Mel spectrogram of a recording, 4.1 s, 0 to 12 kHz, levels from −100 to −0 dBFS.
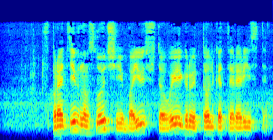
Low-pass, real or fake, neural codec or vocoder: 7.2 kHz; real; none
